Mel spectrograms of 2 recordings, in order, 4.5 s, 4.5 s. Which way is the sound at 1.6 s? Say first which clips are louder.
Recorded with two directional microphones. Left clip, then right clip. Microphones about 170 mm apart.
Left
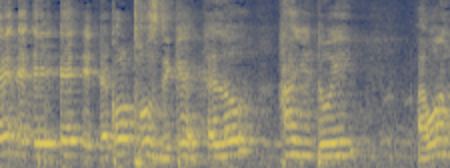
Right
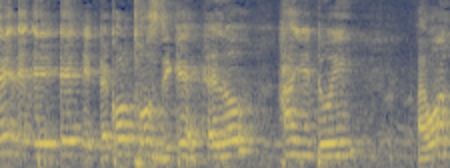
Right 1 dB; 55° left (ahead or behind).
